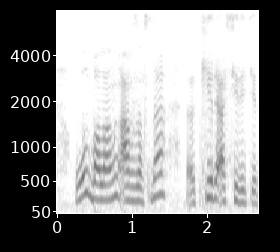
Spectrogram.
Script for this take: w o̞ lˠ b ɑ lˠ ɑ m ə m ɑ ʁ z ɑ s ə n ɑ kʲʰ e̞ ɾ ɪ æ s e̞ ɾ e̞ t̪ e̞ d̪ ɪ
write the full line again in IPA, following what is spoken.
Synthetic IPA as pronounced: w o̞ lˠ b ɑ lˠ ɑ n ə ɴ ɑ ʁ z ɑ s ə n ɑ kʲʰ e̞ ɾ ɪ æ s e̞ ɾ e̞ t̪ e̞ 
